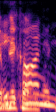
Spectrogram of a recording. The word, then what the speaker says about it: Mekong: Specifically the Mekong, is that how you say it? – Yeah, Mekong Maiden and the Kawango Kate.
